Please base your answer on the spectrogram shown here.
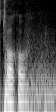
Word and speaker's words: Torkel: But until next time, my name is Torkel. Rhymes with snorkel.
